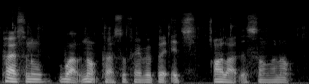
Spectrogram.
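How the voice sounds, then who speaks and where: A man hosting a casual song quiz among friends on a podcast, reading lyrics out slowly and evenly. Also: on the low side, steady tone.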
